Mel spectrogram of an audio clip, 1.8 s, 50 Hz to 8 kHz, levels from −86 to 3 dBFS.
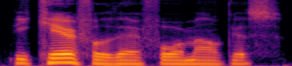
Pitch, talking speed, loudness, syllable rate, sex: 120 Hz, 130 wpm, -18 LUFS, 5.9 syllables/s, male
